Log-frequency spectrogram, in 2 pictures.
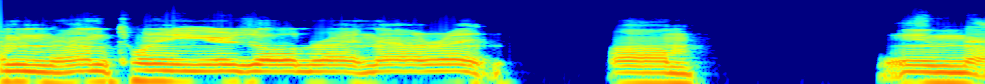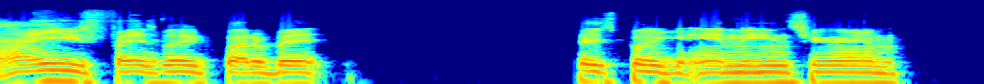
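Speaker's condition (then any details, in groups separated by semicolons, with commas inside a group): Friedreich's ataxia; 14 years since diagnosis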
